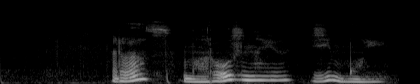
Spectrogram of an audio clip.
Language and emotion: Russian, sad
